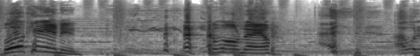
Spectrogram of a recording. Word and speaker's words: Buchanan: But do you really think about it's West Virginia? It's Buchanan.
